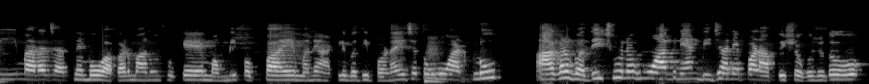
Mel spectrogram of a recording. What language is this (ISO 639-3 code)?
guj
